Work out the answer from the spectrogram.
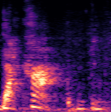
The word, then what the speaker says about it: Dakar: I think there is, a chasm between the two pronunciations. The first one, which has to do with Senegal, is Dakar. This Dhaka.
